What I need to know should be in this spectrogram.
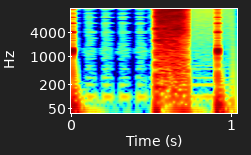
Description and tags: Casio pt-1 "swing" drum pattern
80s, casio, drumloop, loop, pt1, retro, swing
